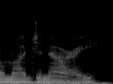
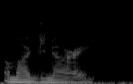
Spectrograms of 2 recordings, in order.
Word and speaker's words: immaginare: Lo voglio immaginare. Non lo voglio immaginare. Non voglio immaginare. Immaginare. Non voglio. Good. To imagine. Now, imagine has two M's in Italian, and you will pronounce those both.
